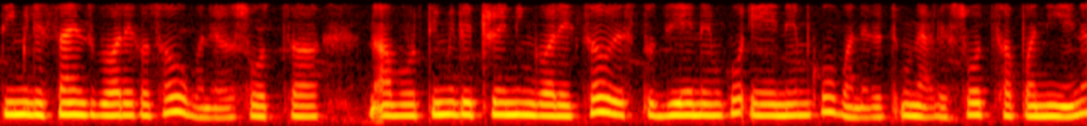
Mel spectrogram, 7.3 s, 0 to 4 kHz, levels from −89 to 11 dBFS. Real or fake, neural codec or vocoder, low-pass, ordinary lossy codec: real; none; 3.6 kHz; none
